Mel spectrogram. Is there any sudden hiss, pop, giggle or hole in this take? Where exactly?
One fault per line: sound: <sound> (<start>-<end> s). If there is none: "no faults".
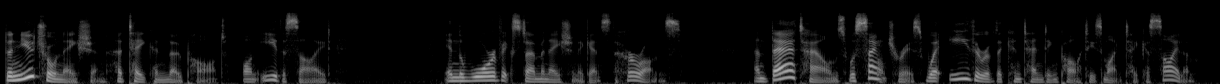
no faults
